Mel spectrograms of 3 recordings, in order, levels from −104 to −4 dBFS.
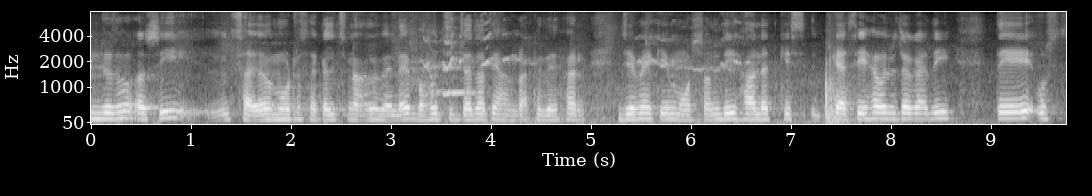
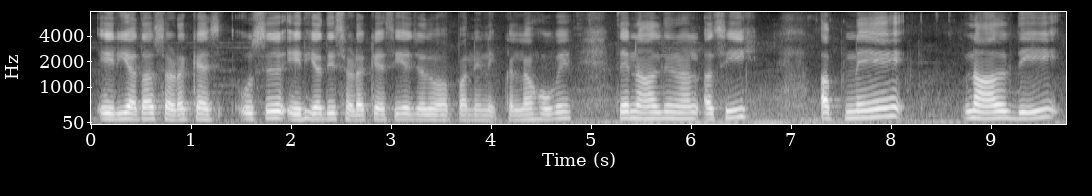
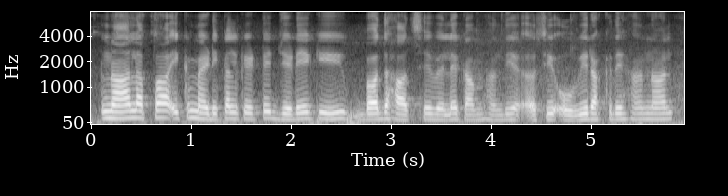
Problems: constant background noise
